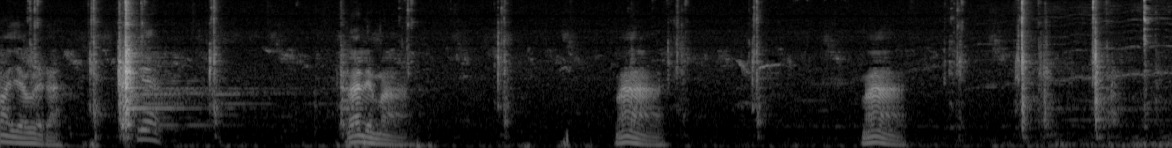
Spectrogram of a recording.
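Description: Metal parts of a press click and knock.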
